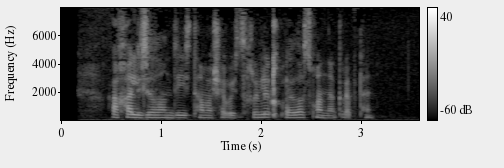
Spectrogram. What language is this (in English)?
Georgian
